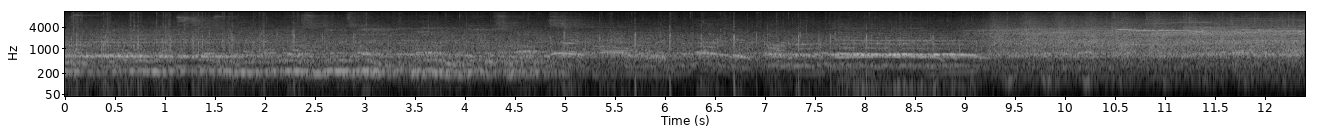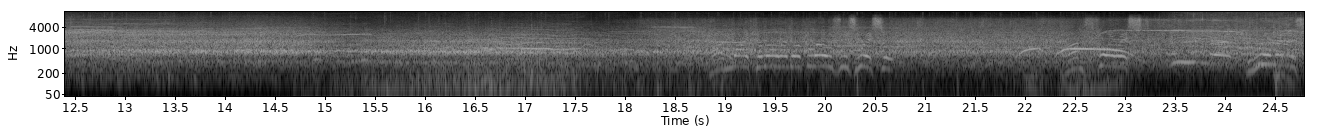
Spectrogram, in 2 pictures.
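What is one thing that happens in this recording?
A crowd claps along.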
